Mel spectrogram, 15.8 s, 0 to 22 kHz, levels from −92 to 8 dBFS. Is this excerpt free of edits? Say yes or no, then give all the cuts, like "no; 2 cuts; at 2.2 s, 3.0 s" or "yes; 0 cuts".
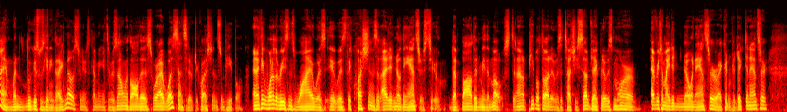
no; 2 cuts; at 5.0 s, 12.9 s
